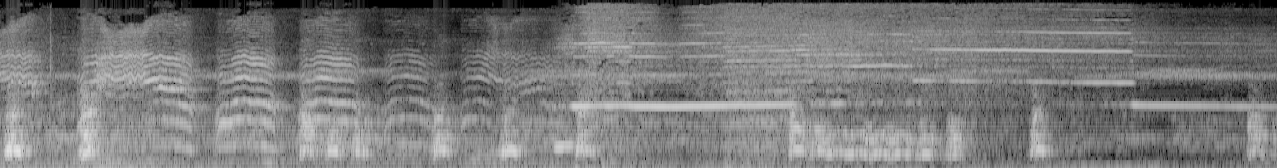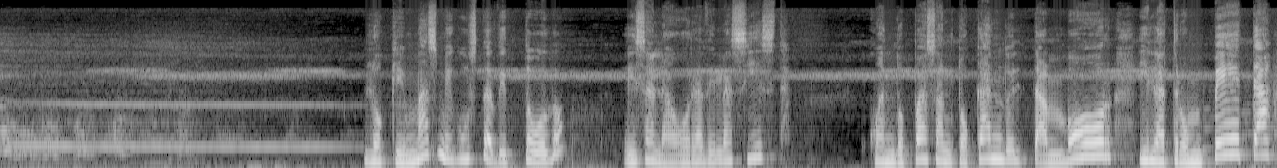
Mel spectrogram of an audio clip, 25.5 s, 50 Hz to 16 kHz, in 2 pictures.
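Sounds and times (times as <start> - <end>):
dog yipping and barking at night: 0.0 - 1.2, 3.0 - 6.0, 7.9 - 8.5, 9.1 - 10.6, 12.5 - 14.7
baby crying at night: 0.0 - 6.2
sweet potato vendor's whistle: 2.6 - 25.5
speech: 16.5 - 20.8, 21.5 - 25.5.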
